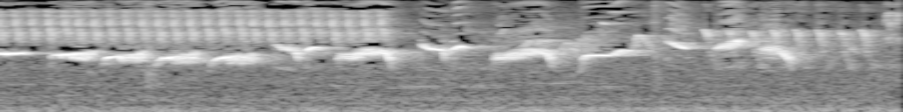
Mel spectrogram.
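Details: Chinese hwamei kept in a cage in Hanoi, Vietnam, delivering a fast series of bright, slurred whistles that step gradually higher, each note short and ringing, over a faint background hum.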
